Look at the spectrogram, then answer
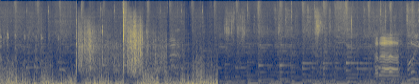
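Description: Shotgun blasts ring out during a pheasant hunt in open fields, several loud reports in quick succession up close, then a quieter stretch with distant noise and a brief call.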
